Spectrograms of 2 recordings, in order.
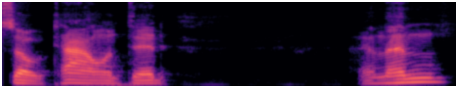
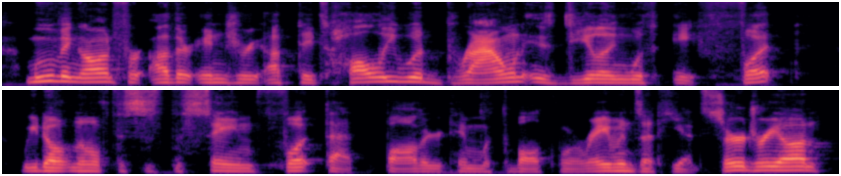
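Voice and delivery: usual speaking voice

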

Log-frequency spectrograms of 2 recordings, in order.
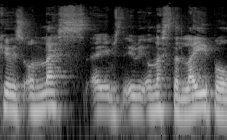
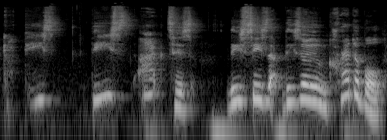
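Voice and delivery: awed whisper; 9 semitones higher, 4 dB quieter, slower than usual. Retold or imitated. Awestruck at West End actors.

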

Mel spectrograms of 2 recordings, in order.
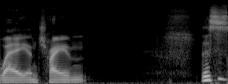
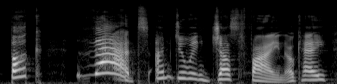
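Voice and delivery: defiant outburst; 9 semitones higher, much slower than usual. Retold or imitated. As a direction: shout it off in defiance, then drag it out. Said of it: "and I was like".

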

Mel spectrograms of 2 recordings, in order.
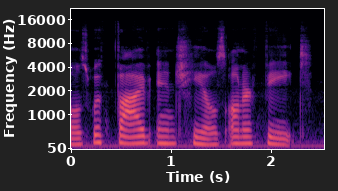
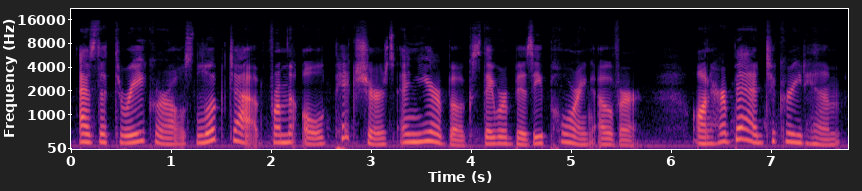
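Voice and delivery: usual speaking voice

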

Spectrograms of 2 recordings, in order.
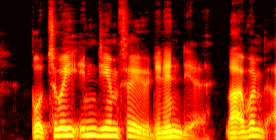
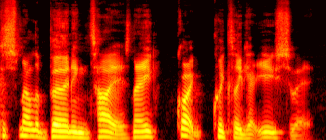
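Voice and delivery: usual speaking voice

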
